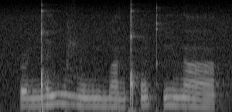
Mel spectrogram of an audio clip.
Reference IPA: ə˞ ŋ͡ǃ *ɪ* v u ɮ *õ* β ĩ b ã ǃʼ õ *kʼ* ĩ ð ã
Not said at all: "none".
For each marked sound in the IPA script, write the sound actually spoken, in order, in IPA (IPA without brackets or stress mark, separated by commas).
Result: ɪ, ũ, kʼ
